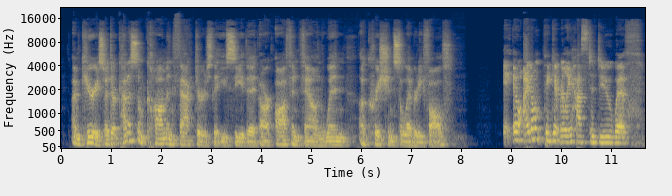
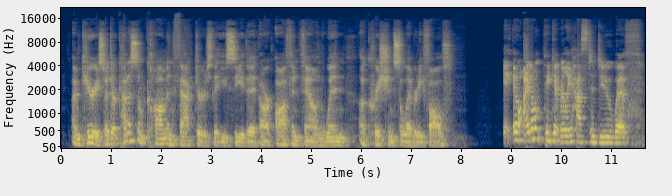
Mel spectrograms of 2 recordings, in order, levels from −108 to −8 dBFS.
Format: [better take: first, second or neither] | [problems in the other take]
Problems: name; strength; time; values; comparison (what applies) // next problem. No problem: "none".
neither | off-mic speech; far; the same in both // room echo; very slight; dies away in 0.3 s; the same in both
